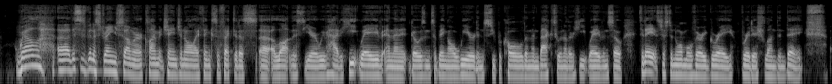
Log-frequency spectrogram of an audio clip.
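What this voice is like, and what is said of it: American accent. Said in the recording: “you can hear my accent. It's a little bit weird. I was born in Los Angeles”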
